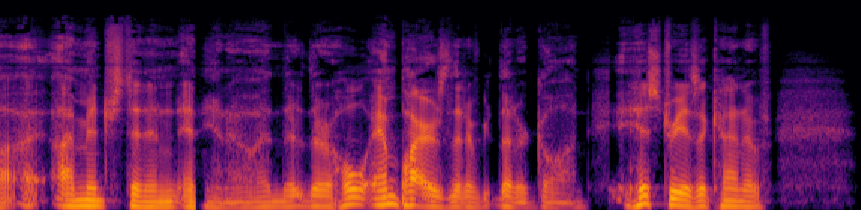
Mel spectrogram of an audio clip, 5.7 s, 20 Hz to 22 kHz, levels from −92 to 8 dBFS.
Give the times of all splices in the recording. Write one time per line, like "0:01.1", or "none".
0:01.3
0:04.1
